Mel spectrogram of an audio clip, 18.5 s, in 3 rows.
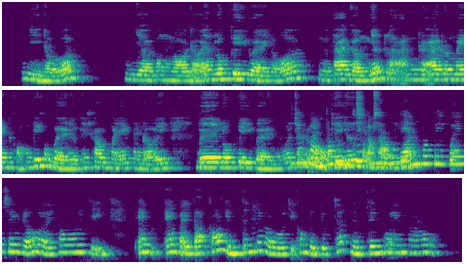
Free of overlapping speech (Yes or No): No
